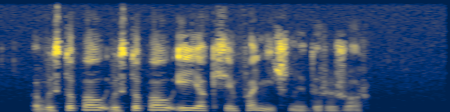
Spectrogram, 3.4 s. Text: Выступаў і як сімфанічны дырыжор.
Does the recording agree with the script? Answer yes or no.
no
